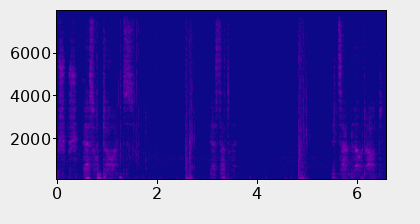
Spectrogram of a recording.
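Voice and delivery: hushed unvoiced whisper. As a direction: whisper so the enemy can't hear. Flüstert, Gegner unter ihnen. (geflüstert, ganz leise)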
